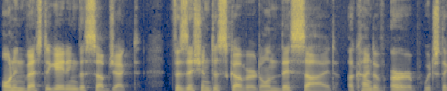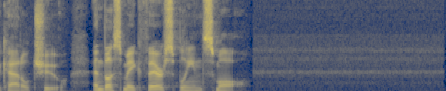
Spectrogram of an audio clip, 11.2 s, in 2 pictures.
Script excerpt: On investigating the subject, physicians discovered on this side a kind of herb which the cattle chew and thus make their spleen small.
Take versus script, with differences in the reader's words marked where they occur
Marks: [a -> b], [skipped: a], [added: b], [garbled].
On investigating the subject, [physicians -> physician] discovered on this side a kind of herb which the cattle chew and thus make their spleen small.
